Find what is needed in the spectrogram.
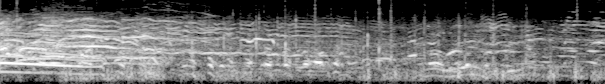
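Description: A crowd of onlookers, many of them children, shouting and cheering. Several high voices at once are loudest at the start and for about two seconds, then the noise settles into excited chatter.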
